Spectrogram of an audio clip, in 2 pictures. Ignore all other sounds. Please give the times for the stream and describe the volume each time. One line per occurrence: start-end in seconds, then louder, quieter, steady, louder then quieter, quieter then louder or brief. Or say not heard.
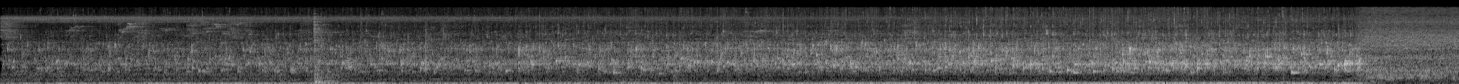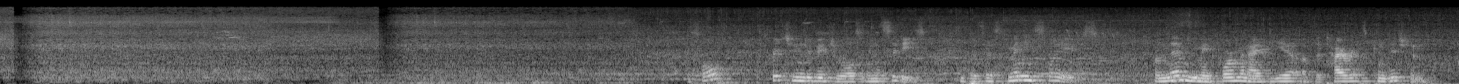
0.0-29.1 louder then quieter.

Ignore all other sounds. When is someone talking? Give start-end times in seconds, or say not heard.
21.4-28.9.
